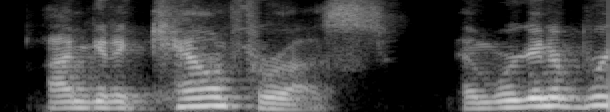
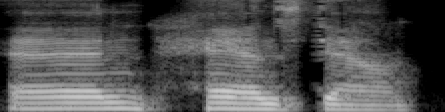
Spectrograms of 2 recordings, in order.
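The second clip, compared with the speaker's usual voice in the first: guided breathing count; 4 semitones lower, much slower than usual. Acted. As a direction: count the breaths slowly to calm them. Coach counts breathing for class.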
